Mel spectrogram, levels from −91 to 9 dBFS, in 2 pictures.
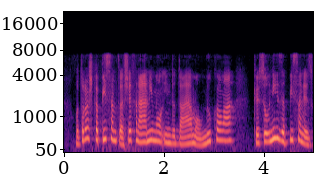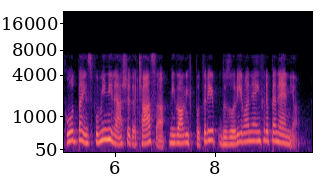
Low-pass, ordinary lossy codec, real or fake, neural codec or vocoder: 7.2 kHz; none; fake; codec, 16 kHz, 1.1 kbps, Voila-Tokenizer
